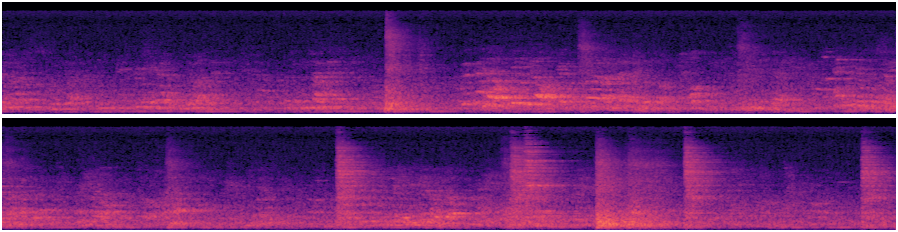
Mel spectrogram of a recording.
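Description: Several men and women talk and chatter in a large echoing room.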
